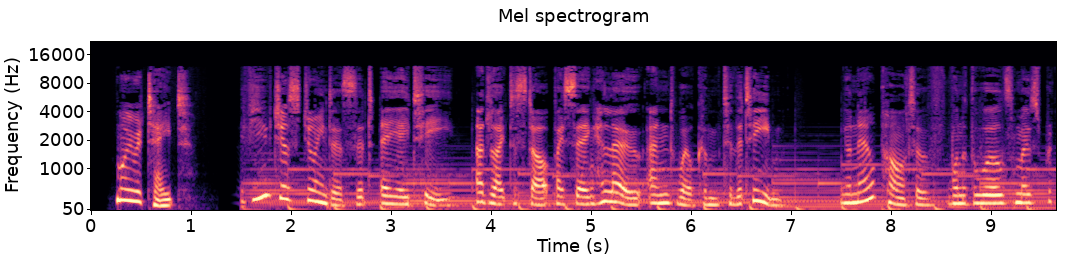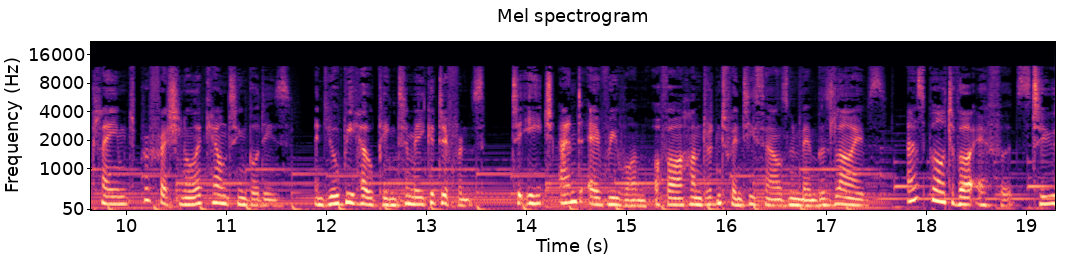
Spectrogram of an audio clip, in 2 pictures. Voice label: english british corporate videos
